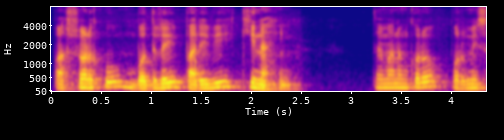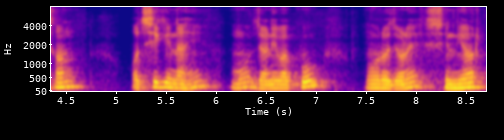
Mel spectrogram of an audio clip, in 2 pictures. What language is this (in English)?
Odia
